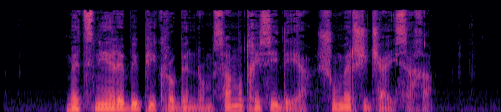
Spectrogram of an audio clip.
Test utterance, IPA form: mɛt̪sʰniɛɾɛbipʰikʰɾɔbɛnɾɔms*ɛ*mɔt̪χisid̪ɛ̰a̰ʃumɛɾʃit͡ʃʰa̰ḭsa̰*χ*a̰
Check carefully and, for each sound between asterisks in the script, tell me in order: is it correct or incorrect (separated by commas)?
incorrect, correct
